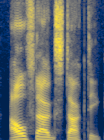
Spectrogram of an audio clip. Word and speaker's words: Auftragstaktik: Auftragstaktik.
